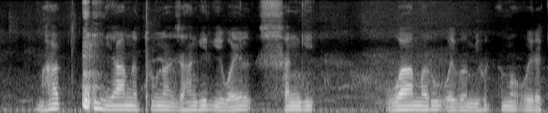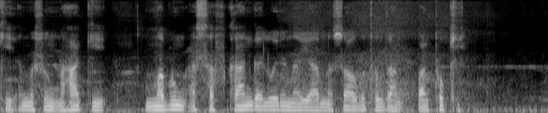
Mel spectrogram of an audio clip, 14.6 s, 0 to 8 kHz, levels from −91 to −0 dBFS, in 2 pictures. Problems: background sounds at intervals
